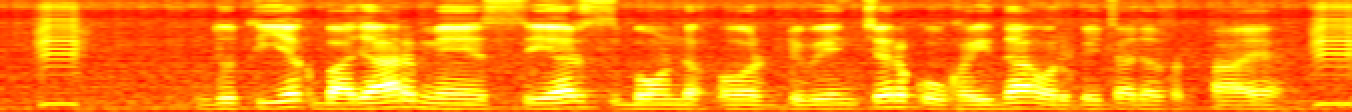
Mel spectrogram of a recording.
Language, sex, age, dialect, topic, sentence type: Hindi, male, 25-30, Kanauji Braj Bhasha, banking, statement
